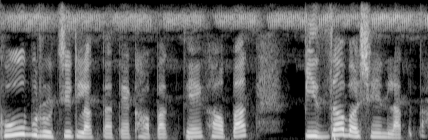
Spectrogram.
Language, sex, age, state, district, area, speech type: Goan Konkani, female, 18-30, Goa, Salcete, rural, spontaneous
